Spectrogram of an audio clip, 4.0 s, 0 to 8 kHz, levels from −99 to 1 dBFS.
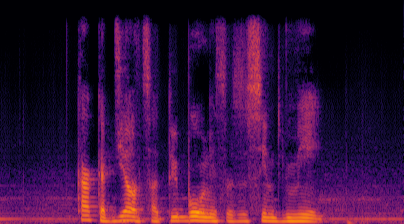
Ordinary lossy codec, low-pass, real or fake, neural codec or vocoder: none; 7.2 kHz; fake; codec, 16 kHz, 1 kbps, X-Codec, HuBERT features, trained on balanced general audio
